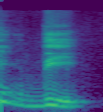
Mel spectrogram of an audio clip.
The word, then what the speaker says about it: the: और जब कभी किसी वर्ड की इनिशियल साउंड क्या हो, वोवल, तो हम उसको बोलेंगे दी। तो इस वर्ड को भी दो तरीके से प्रोनाउंस किया जाता है, दा और दी।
